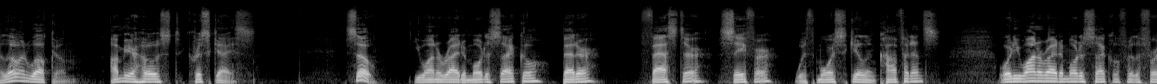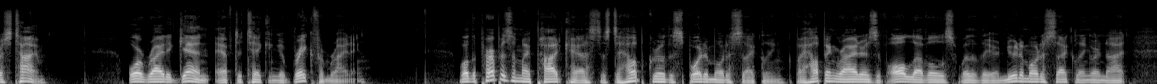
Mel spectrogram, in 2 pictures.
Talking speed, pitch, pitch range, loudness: 185 wpm, 115 Hz, 100-130 Hz, -19 LUFS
